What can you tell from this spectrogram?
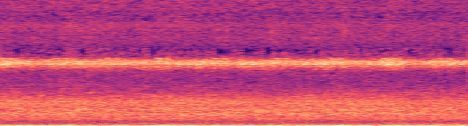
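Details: Only a steady low rumble like a passing vehicle or train is heard, with a faint constant high whine and no animal calls.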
